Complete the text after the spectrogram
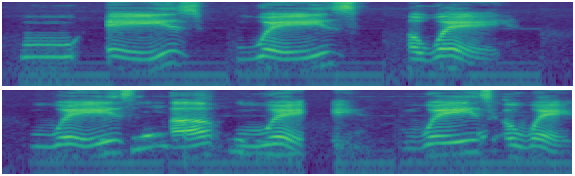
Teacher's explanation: The way that we pronounce that W is we say oo, okay? And we start off with an oo sound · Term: W sounds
